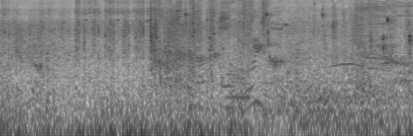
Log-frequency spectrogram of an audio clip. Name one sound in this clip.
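Gunfire crackles in rapid bursts from a video game.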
